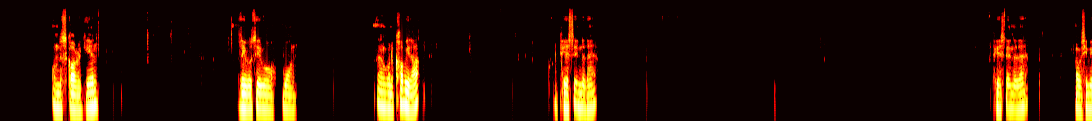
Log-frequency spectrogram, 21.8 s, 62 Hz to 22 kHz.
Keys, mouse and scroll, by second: 4.7 0, 7.1 click, 8.3 F2, 9.9-13.0 drag, 13.4 click, 14.1 click, 16.3 Tab, 16.9 click, 18.4 click, 18.6-21.7 drag.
